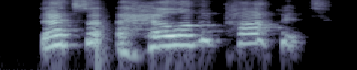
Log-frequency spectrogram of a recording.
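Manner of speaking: squeaky, very high-pitched, loud voice. Voicing a rough-looking character in a tabletop game: very high-pitched voice. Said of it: "in sort of a very high-pitched voice".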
